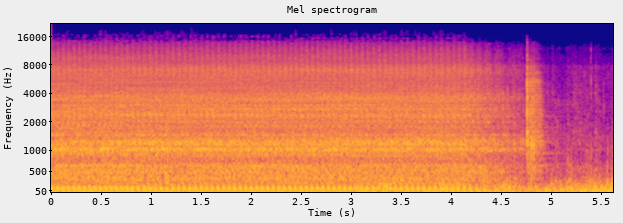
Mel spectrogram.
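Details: Yamaha Gear scooter (UA08A): steady even low putter at idle with no knocks, rattles or ticks; quiet, healthy engine with no abnormal noise.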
